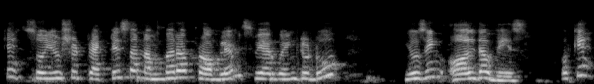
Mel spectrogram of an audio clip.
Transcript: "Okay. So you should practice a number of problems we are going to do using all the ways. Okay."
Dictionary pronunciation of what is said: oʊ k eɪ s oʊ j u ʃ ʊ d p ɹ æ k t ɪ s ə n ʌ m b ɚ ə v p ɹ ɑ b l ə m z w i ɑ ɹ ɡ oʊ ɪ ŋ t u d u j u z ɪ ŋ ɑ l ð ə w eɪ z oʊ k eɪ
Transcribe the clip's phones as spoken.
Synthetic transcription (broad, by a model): k eɪ s oʊ j u ʃ ʊ d p ɹ æ k t ɪ s ə n ʌ m b ɚ ə v p ɹ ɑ b l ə m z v i ɑ ɹ ɡ oʊ ɪ ŋ t u d u j u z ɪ ŋ ɑ l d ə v eɪ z oʊ k eɪ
